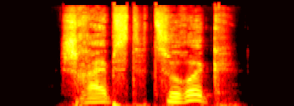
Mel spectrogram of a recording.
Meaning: second/third-person singular present of zurückschreiben
- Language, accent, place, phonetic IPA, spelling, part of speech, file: German, Germany, Berlin, [ˌʃʁaɪ̯pst t͡suˈʁʏk], schreibst zurück, verb, De-schreibst zurück.ogg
